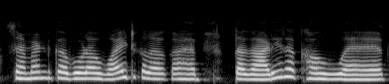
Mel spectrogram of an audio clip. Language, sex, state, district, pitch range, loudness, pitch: Hindi, male, Jharkhand, Garhwa, 240-280 Hz, -12 LUFS, 255 Hz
